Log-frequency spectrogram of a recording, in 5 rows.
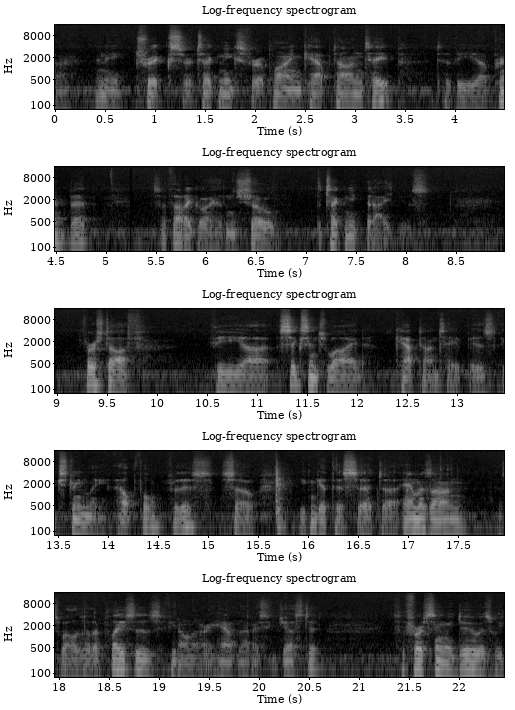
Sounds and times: Speech: 0.0 - 4.9, 5.5 - 8.3, 9.2 - 20.7, 21.3 - 22.4.

